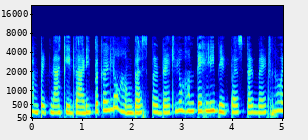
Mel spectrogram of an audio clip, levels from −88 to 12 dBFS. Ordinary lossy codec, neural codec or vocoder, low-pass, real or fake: none; codec, 16 kHz in and 24 kHz out, 0.6 kbps, FireRedTTS-2 codec; 7.2 kHz; fake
